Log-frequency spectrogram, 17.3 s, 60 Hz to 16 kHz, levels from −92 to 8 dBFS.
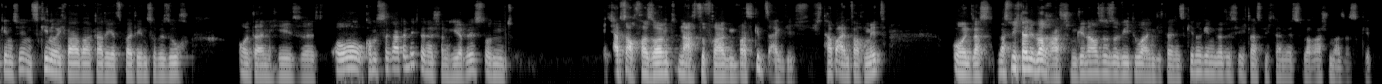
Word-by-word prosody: gehen 135 -2 -3
s 125 - -11
ins 145 -7 -7
Kino. 155 -5 +2
Ich 125 - -4
war 120 -1 +6 0.2
gerade 120 -1 -1
jetzt 110 -1 -3
bei 120 - +1
denen 115 0 -4
zu 115 - -11
Besuch 120 +2 -4 0.6
und 120 -4 -6
dann 110 -1 -1
hieß 105 +1 -9
es: 105 -1 -9
„Oh, 170 +2 +4
kommst 150 0 -7
du - - -3
gerade 170 +2 +2
mit, 225 +2 -6
wenn - - -2
du 125 - -3
schon 115 -3 -11
hier 115 +1 -3
bist“ 145 +2 -4
und 115 -2 -6 1.2
ich - - -16
habe - - +6
es - - -1
auch - - +5
versäumt 125 +1 +6
nachzufragen: 115 -3 +1
„Was - - -1
gibt's - - -5
eigentlich?“ - - -8 0.2
Ich - - -24
tappe - - 0
einfach - - 0
mit 135 +5 -2 0.8
und 125 -1 +4
lass 120 -1 0
lasse 140 +6 -2
mich 180 - +3
dann 170 -1 +9
überraschen, 120 -7 +4
genauso 130 +1 -1
so 125 -1 -4
wie 120 0 -2
du 120 0 -2
eigentlich 110 -2 -6
dann 110 -2 -6
ins 105 - -12
Kino 135 0 -5
gehen 130 -2 -6
würdest. 120 -1 -7
Ich - - -12
lasse - - -8
mich - - -20
dann 105 -1 -12
jetzt 100 0 -15
überraschen, 105 +1 -9
was 95 -1 -13
es 90 - -20
gibt. - - -21
120 Hz, 225 wpm, -24 LUFS, 110-135 Hz, 1.2 s, dann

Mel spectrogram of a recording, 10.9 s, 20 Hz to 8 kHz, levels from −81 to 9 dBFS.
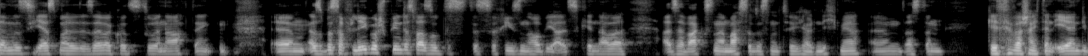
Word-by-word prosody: Da 125 - +3
muss 120 0 +1
ich - - -8
erst 115 +1 +3
mal 110 -2 -2
selber 115 +2 0
kurz 115 -1 -3
drüber 110 -1 -5
nachdenken. 110 0 -7 0.4
Ähm, 105 0 +1
also 110 -1 +2
bis 130 +1 +6
auf 130 -1 -1
Lego 140 +5 +5
spielen, 140 -1 0
das 130 0 0
war 125 - +7
so 120 0 -1
das 115 -1 0
das 110 +1 -2
riesen 110 -2 -4
Hobby 100 0 -3
als - - -1
Kind, 110 -1 -6
aber 105 0 -1 0.3
als 100 - 0
Erwachsener 105 +1 +1
machst 105 +1 +3
du - - -2
das 105 -1 -1
natürlich 105 +1 -7
halt 95 -2 -4
nicht 110 +2 -7
mehr. 115 +1 -4
Ähm, 100 +1 -10
das 105 0 -2
dann 105 -1 -8 0.4
geht 120 0 +4
ja 130 - 0
wahrscheinlich 115 -1 +5
dann 115 - 0
eher 115 +1 +5
in 115 - -1
die 110 - -4
110 Hz, 245 wpm, -24 LUFS, 105-115 Hz, 0.4 s, war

